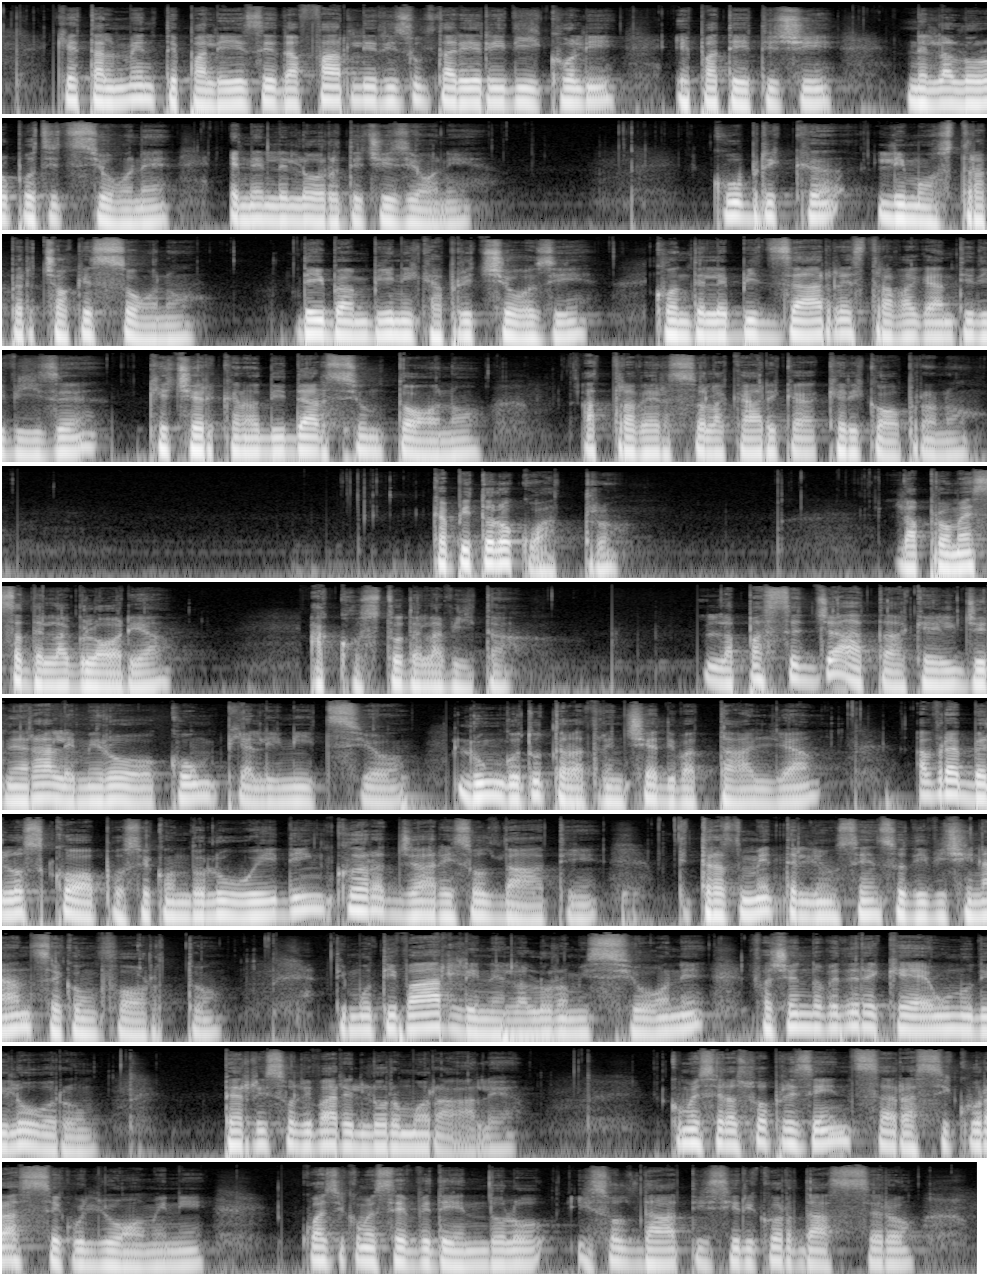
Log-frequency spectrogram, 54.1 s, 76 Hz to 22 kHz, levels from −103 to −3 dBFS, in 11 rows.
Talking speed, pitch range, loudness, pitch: 130 wpm, 115-140 Hz, -19 LUFS, 130 Hz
